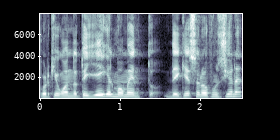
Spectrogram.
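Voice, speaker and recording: Words tumble out at a very fast pace. The background is silent and the recording very clean. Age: 20s. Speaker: podcast host, entrepreneur. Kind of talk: opinion monologue.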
